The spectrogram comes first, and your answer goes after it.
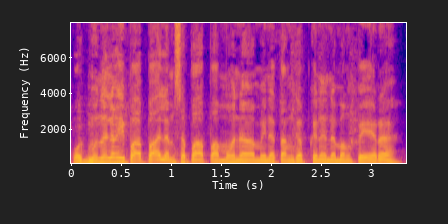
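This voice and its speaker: A man's voice: mid-range voice, quick pace, a little mellow, close to an everyday voice. A man acting in a radio drama as a supportive, easygoing young boyfriend, casual and concerned.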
